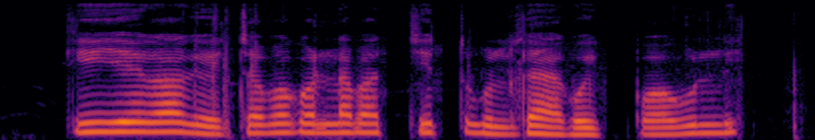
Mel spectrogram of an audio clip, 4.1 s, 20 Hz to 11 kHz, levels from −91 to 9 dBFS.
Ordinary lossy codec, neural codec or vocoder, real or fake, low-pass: none; none; real; 9.9 kHz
